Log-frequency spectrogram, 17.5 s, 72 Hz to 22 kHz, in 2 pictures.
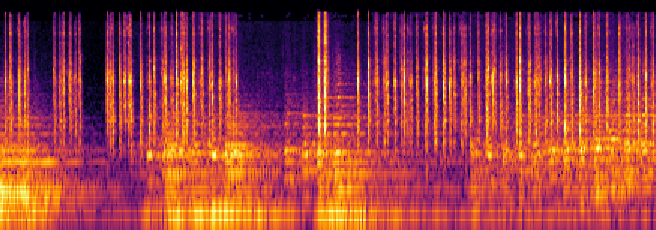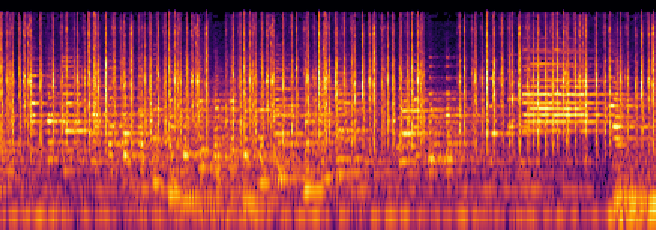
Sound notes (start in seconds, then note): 4.7 keyboard clicking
